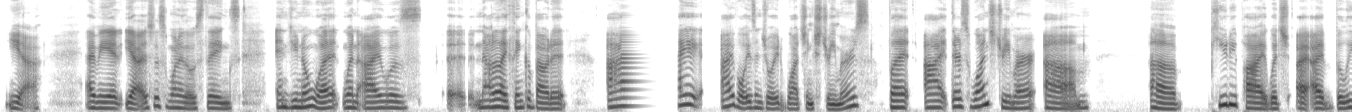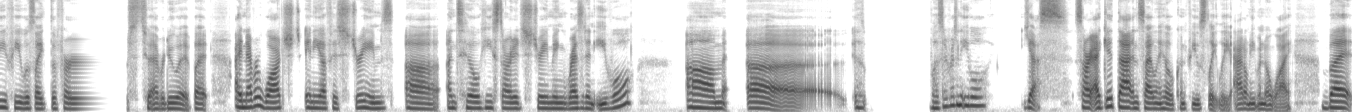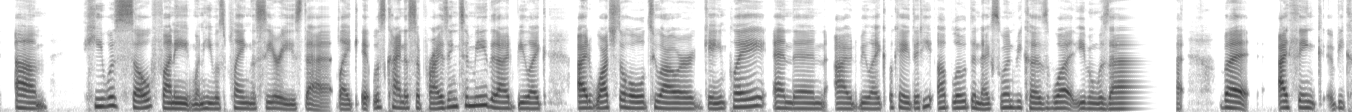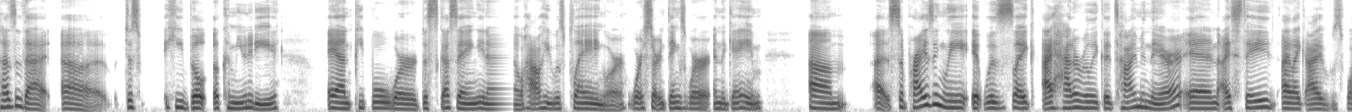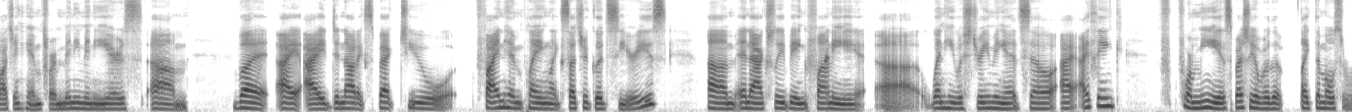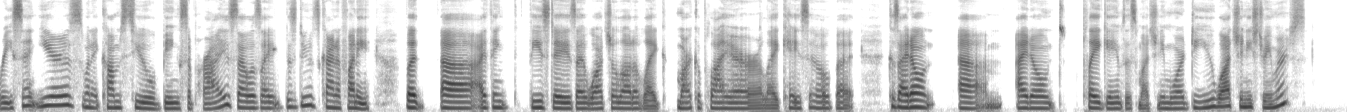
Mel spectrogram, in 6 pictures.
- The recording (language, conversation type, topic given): English, unstructured, Which video games unexpectedly brought you closer to others, and how did that connection happen?
- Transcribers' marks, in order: distorted speech; drawn out: "uh"; static; other background noise; tapping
